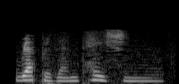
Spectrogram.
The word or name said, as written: representations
